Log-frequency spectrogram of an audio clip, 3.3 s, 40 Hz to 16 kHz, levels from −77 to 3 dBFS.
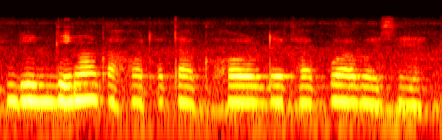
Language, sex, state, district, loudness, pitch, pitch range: Assamese, female, Assam, Sonitpur, -16 LUFS, 205 Hz, 195-210 Hz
